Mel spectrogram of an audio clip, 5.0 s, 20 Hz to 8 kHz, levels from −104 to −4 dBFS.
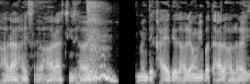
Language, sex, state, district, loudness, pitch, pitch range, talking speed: Hindi, male, Bihar, Sitamarhi, -25 LUFS, 95 Hz, 90-95 Hz, 165 wpm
